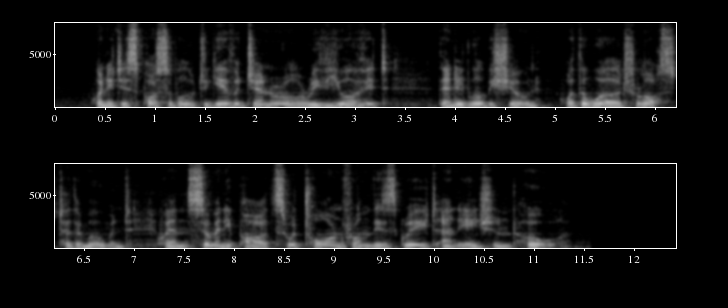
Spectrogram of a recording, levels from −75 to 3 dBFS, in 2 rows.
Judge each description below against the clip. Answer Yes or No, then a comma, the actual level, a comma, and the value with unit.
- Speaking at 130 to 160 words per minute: No, average, 170 wpm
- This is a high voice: No, low, 135 Hz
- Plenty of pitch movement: No, average, 3.6 semitones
